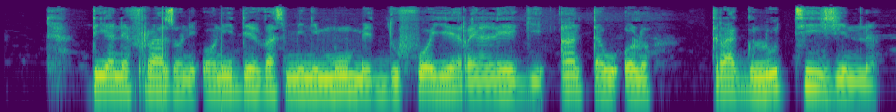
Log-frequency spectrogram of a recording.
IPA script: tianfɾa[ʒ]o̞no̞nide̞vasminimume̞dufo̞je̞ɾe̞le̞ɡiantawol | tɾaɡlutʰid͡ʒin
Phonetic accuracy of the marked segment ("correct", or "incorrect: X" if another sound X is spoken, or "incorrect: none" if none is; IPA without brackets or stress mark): incorrect: z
